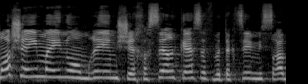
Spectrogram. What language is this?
Hebrew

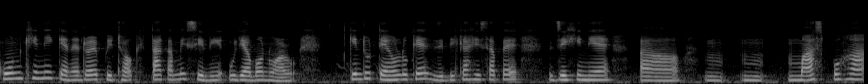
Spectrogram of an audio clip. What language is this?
Assamese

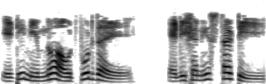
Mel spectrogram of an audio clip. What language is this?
Bangla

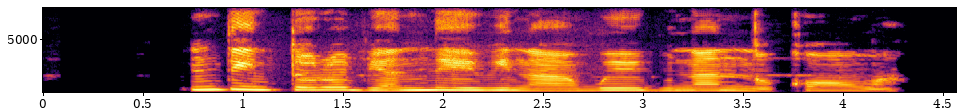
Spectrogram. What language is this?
Igbo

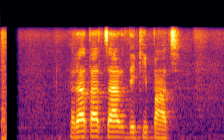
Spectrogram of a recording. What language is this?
Nepali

